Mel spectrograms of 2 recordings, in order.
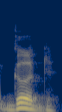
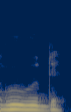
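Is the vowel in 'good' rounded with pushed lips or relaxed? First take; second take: relaxed; rounded. First: The vowel is short with relaxed, unmoving lips. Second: The vowel is said with lips pushed forward. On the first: The speaker calls it right. "Я говорю good. Видите, губы даже не двигаются" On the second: The speaker calls it wrong. "Я не вытягиваю губы. Я не делаю good"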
